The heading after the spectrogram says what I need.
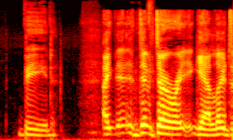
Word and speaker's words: Bede: Is it Bede? Am I a pronouncing his name right? bead.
